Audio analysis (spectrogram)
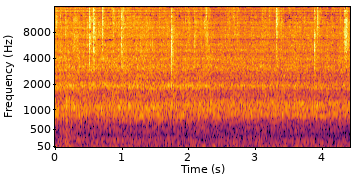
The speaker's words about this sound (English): I'm going to play you one recording of rain.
